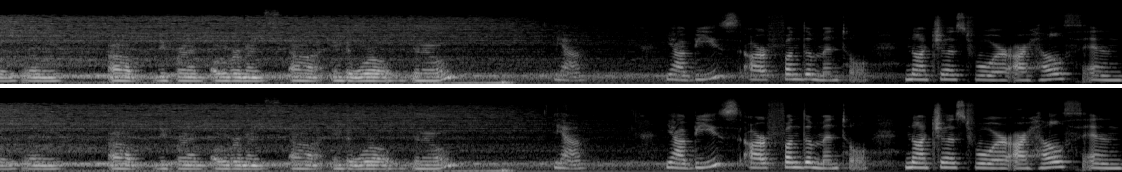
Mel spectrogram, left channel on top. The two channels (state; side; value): normal; both; correlation 0.85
